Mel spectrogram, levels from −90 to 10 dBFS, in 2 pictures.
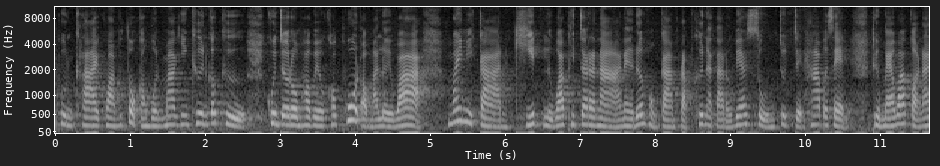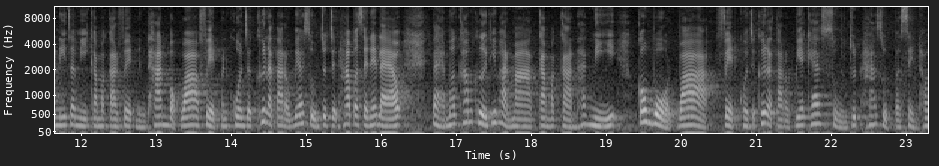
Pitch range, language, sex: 205-260 Hz, Thai, female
